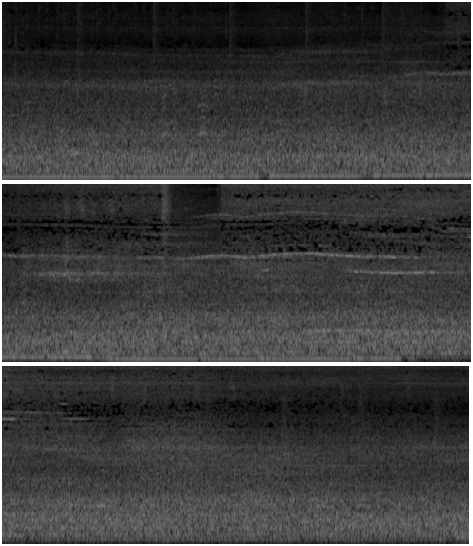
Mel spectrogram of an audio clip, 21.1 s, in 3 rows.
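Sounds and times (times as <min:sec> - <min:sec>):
train rumbling to a stop: 0:00.0 - 0:21.0
high brake squeal: 0:06.1 - 0:17.6.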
